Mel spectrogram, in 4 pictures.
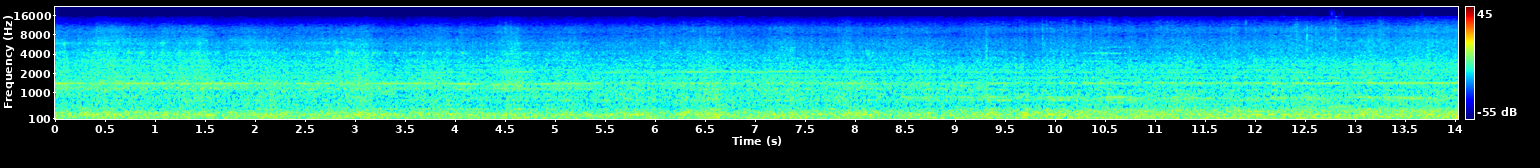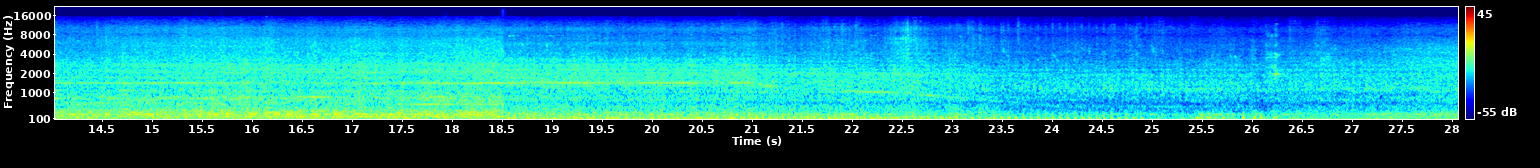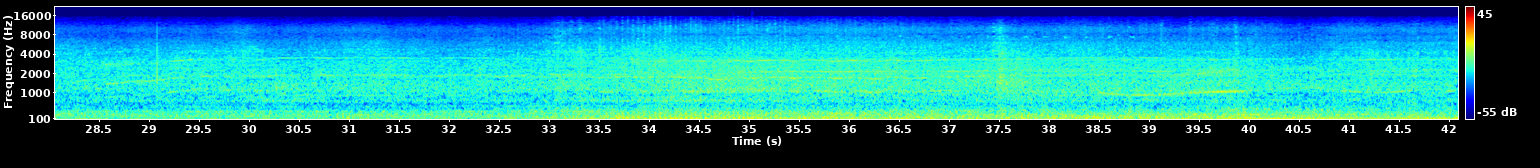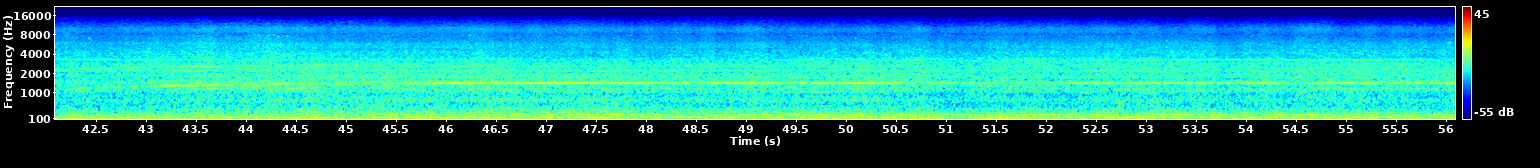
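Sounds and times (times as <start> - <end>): high whine: 0.0 - 23.0
diesel engine under load: 0.0 - 56.0.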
